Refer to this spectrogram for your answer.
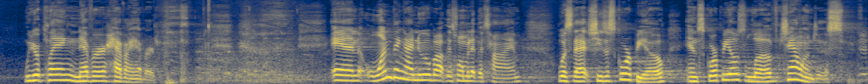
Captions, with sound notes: We were playing "Never Have I Ever." (Laughter) And one thing I knew about this woman at the time was that she's a Scorpio, and Scorpios love challenges.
